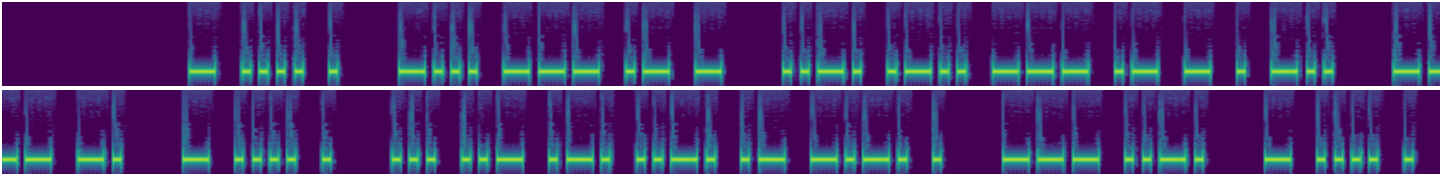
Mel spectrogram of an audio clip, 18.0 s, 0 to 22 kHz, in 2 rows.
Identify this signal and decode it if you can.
Morse code, heard as a keyed tone, about 22 wpm, 700 Hz. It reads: THE BOAT FLOATED ON THE SURFACE OF THE
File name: practice / 22wpm / Sentences with 4-Word Phrases - 22wpm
